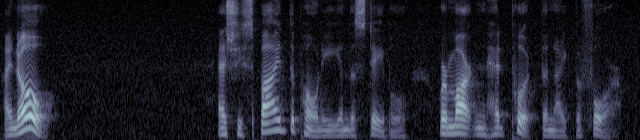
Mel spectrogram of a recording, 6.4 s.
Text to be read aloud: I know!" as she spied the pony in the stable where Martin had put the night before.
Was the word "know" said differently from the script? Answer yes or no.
no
